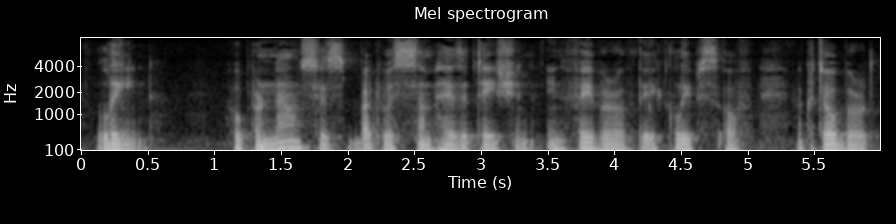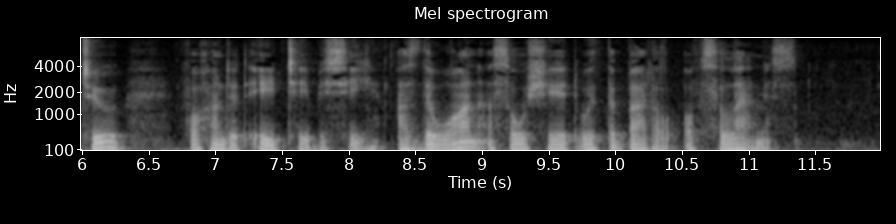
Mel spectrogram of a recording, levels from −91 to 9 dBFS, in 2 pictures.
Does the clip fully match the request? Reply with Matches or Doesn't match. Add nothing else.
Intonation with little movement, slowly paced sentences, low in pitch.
Matches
